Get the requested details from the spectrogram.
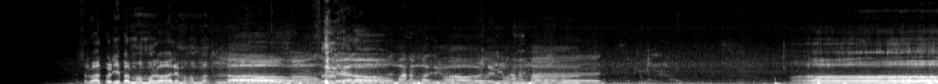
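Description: A man sings a slow lament through a microphone in a large echoing hall.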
